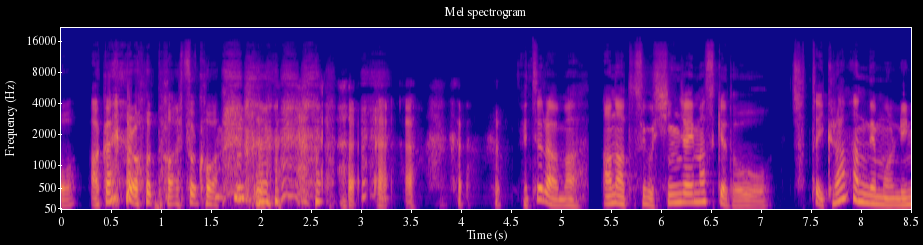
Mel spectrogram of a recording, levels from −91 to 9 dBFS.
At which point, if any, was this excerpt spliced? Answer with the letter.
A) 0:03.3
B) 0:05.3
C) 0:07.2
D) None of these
C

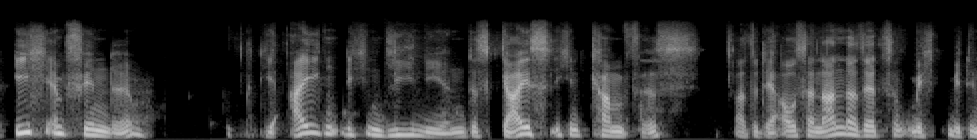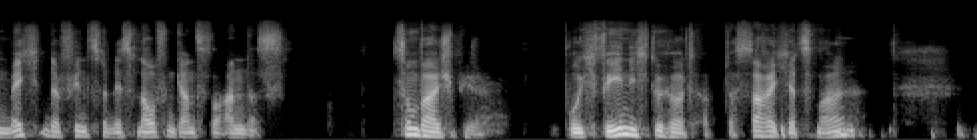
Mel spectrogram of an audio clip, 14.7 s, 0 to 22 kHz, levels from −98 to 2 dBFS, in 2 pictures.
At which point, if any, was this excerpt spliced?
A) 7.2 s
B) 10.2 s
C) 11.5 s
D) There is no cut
B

